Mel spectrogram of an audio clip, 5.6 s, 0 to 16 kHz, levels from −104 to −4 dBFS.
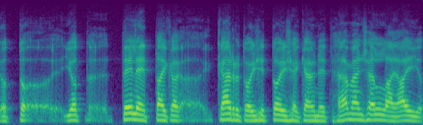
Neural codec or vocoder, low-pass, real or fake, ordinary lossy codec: none; 14.4 kHz; real; none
